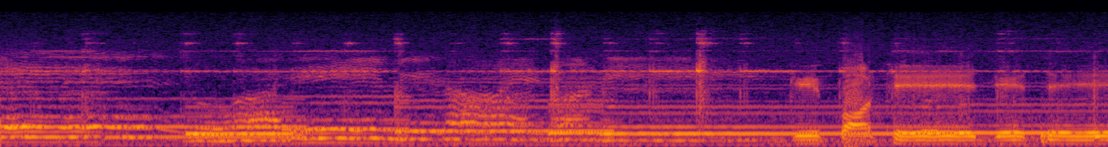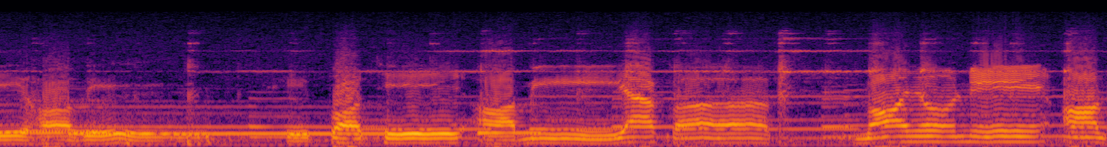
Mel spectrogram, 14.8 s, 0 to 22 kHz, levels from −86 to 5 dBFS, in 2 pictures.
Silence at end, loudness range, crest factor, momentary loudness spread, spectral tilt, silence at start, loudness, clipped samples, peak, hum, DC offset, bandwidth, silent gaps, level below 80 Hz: 0 s; 3 LU; 12 dB; 6 LU; -5.5 dB/octave; 0 s; -18 LUFS; under 0.1%; -6 dBFS; none; under 0.1%; 13 kHz; none; -44 dBFS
